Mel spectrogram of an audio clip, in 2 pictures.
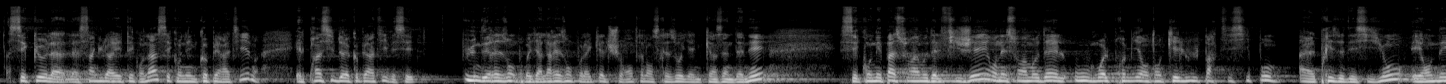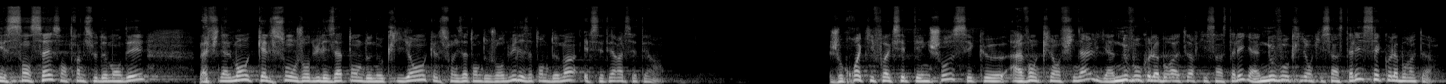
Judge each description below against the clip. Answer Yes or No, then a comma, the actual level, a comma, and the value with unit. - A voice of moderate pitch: Yes, medium, 155 Hz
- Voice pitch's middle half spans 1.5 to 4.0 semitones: Yes, average, 3.6 semitones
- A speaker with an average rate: No, fast, 270 wpm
